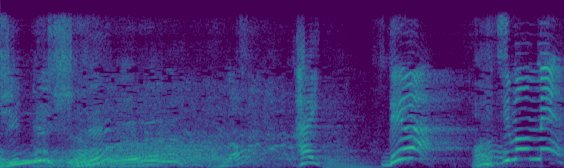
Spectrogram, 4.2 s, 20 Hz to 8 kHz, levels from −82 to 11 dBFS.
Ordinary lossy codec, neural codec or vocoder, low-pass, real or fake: none; none; 7.2 kHz; real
